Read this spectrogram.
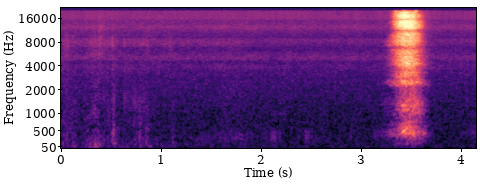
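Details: Quiet breathing and faint sniffs, then one sharp wet sneeze from a person with an awful snotty cold who has used a whole packet of tissues within a few hours of waking.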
